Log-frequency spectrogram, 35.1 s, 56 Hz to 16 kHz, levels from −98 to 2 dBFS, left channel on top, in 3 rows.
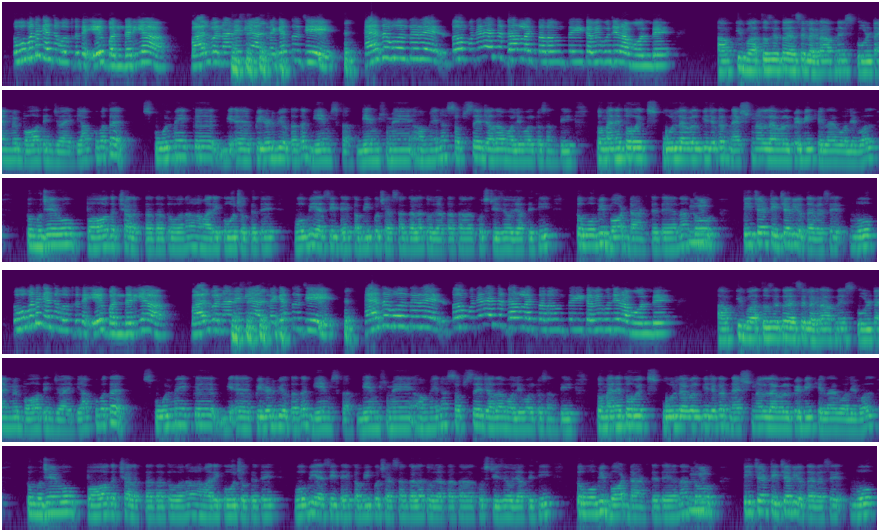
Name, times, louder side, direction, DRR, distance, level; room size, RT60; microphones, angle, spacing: voice 1, 0.2-2.2 2.5-4.4 4.8-8.9 32.5-32.8, left 2 dB, 80° left, 1.0 m, -29 dB
voice 2, 3.0-3.8 4.2-4.7 9.5-13.3 13.6-19.3 19.6-23.4 23.7-27.0 27.3-30.7 31.1-32.9 33.3-35.0, equal, 30° left, 0.8 m, -33 dB
2.4 x 2.1 x 2.5 m
head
